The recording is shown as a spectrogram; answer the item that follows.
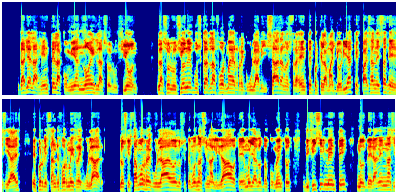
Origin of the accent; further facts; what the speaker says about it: Colombia; moved away; colombianos seguimos siendo, así cambiemos de lugar de residencia, seguimos siendo colombianos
